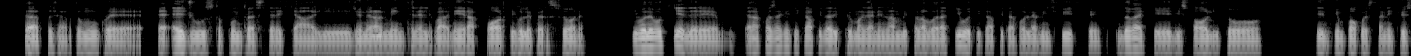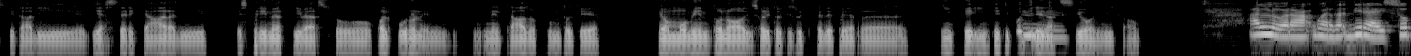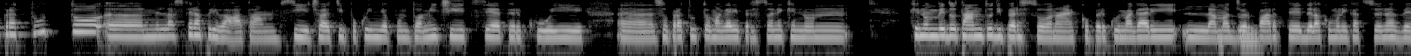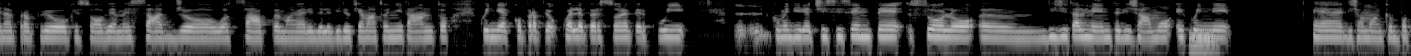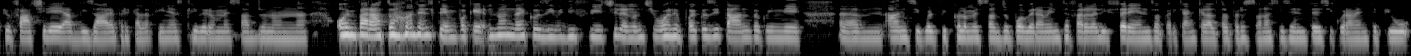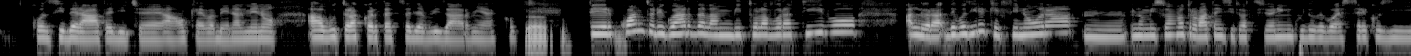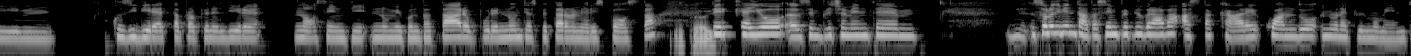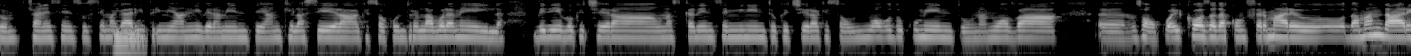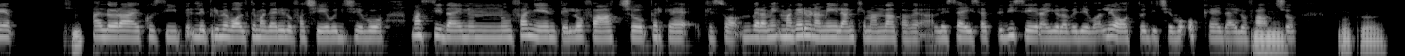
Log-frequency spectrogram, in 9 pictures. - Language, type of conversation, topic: Italian, podcast, Come stabilisci i confini per proteggere il tuo tempo?
- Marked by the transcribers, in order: tapping; "proprio" said as "propio"; laughing while speaking: "imparato"; laughing while speaking: "vuole"; "proprio" said as "propio"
